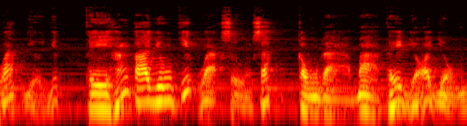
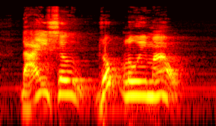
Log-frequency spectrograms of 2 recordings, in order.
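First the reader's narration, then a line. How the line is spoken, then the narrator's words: Loud shout. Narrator (Vietnamese): hắn quát to lên rằng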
